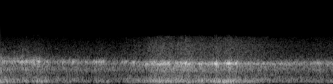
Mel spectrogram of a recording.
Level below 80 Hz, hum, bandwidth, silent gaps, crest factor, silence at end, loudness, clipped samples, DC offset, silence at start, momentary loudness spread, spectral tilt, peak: -52 dBFS; none; 4.1 kHz; none; 20 dB; 0 s; -25 LUFS; under 0.1%; under 0.1%; 0 s; 11 LU; -6.5 dB/octave; -6 dBFS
